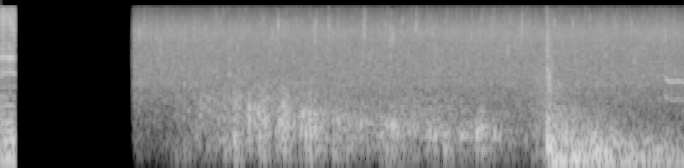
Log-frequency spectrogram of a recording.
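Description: After about a second and a half of dead silence, steady rain fades in. A sharp thunderclap with a low rumble breaks through about seven seconds in.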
